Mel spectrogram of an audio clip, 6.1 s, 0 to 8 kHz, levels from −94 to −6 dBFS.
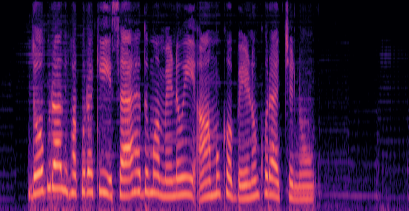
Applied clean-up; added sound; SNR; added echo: neural separator model SepFormer DNS4.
